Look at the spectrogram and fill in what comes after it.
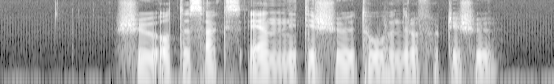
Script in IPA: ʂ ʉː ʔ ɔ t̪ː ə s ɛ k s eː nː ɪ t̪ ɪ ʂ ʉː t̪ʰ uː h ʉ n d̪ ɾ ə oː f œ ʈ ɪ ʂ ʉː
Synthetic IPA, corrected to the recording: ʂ ʉː ʔ ɔ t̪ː ə s ɛ k s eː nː ɪ t̪ ɪ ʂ ʉː t̪ʰ uː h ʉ n d̪ ɾ ə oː f œ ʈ ɪ ʂ ʉː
